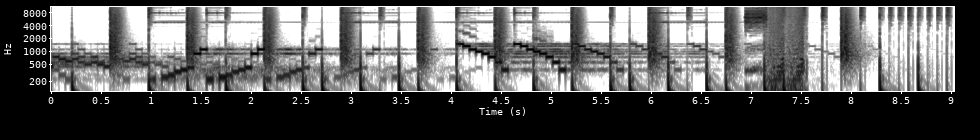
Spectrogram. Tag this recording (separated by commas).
Electronic music, Music, Techno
